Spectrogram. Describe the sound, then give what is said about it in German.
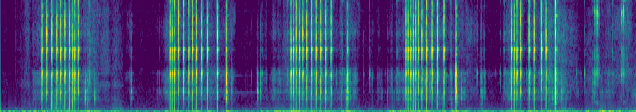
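The small silver winding wheel of a battery-free mechanical clock being wound: bursts of rapid, crisp ratcheting clicks in quick repeated strokes, with short pauses between turns. No one speaks. “Man dreht nur an einem kleinen silbernen Rädchen und schon tickt sie los.”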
